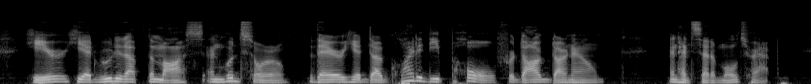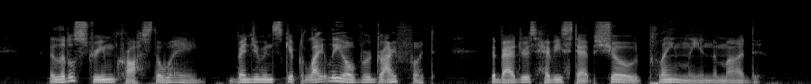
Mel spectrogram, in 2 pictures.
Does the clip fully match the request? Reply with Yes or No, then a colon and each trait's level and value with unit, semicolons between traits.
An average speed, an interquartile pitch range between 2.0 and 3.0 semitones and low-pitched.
Yes: average, 175 wpm; narrow, 2.6 semitones; low, 110 Hz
